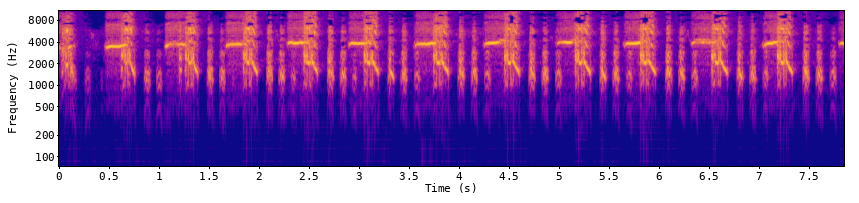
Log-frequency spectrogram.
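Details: Female grey francolin in a dense run of harsh, squawky calls. Each phrase carries a high whistled note that drops away, and the phrases repeat almost without a break, with a clucking, layered texture.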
